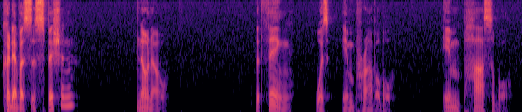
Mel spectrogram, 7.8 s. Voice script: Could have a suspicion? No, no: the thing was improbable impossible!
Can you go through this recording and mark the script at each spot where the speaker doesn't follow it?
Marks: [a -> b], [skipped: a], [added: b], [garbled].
Could have a suspicion? No, no: the thing was improbable impossible!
